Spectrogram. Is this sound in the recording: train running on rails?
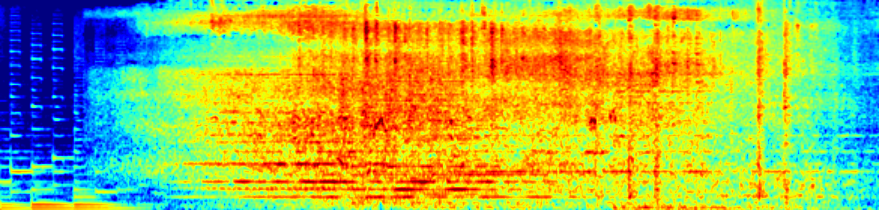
yes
